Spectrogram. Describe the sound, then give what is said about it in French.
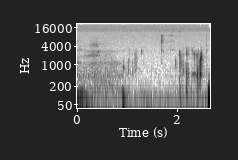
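A small sip of water: quiet lip and mouth clicks, a soft gulp, then a few more wet clicks, with no talking. “Voilà, une petite gorgée d'eau.”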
